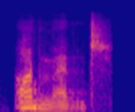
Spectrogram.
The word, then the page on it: oddment: Indian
